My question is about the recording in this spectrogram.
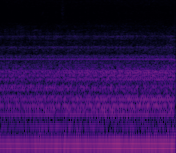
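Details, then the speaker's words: UAZ Patriot auxiliary heater circulation pump, newly replaced motor, running over engine idle: a steady even low drone loud enough to bury the engine, worse than the original pump, which hummed less but squeaked in the cold. "Вот, думал, станет лучше, но стало на самом деле еще хуже. Я уже вот нажаловался, но тема какая, поняли, да? Вот при включении насоса циркуляционного дополнительного."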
